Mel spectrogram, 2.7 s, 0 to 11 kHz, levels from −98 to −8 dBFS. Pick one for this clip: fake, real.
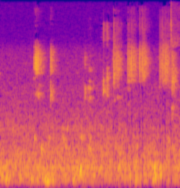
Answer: real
